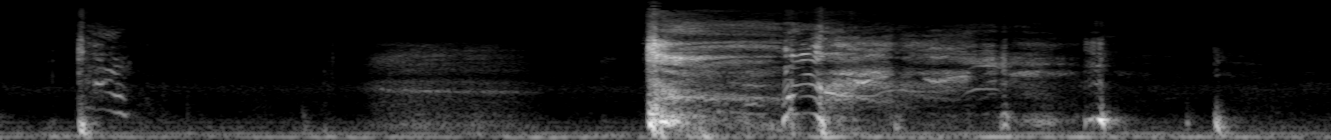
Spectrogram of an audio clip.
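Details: Person who is still wheezy and still coughing during an ongoing illness: cough.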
